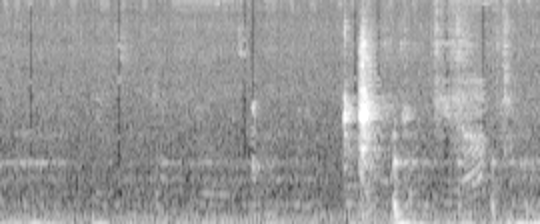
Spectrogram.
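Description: A metal stove door clanks shut.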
